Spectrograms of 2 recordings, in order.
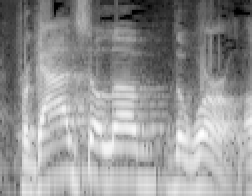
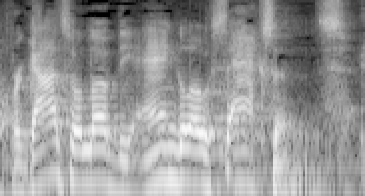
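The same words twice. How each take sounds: First: Said in the usual way. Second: "Anglo-Saxons" stressed as a pointed wrong ending; wrong version of the verse. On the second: Shown as a demonstration. Pastor testing the congregation with a misquote, pointed stress. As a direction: set up the wrong word "Anglo-Saxons" with a knowing lilt.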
